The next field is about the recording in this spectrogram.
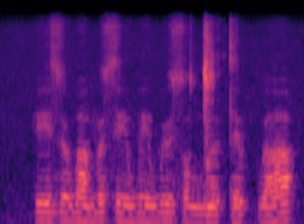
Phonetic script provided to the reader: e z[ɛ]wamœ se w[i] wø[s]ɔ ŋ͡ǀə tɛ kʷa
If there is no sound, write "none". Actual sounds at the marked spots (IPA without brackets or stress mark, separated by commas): œ, e, s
